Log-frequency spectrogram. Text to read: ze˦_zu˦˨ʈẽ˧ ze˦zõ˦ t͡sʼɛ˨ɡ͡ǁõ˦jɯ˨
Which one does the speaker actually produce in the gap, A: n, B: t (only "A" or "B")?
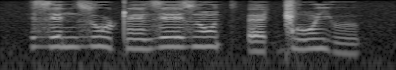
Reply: A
